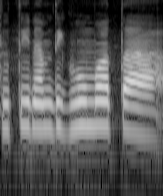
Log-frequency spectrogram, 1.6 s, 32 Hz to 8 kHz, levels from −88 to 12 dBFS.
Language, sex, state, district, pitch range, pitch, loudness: Bhojpuri, female, Bihar, Muzaffarpur, 210-230 Hz, 220 Hz, -14 LUFS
